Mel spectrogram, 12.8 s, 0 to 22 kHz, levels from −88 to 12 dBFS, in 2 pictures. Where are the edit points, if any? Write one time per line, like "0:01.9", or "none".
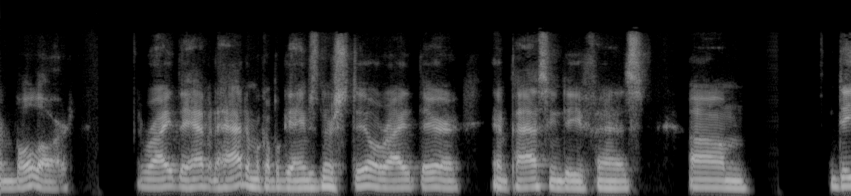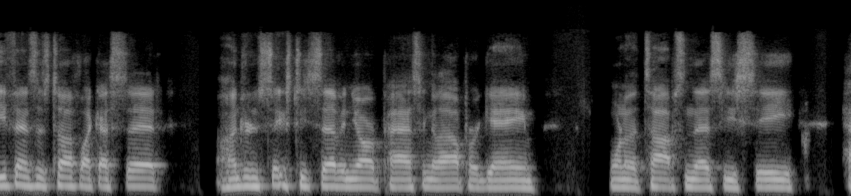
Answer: none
